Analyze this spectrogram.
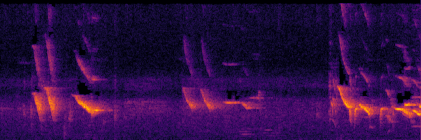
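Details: Wild white-rumped shama recorded in forest while being trapped: three bursts of high descending whistles and quick slurred notes, spaced about a second apart.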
